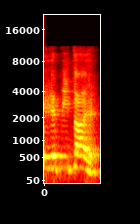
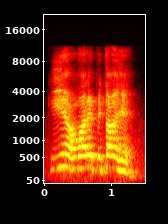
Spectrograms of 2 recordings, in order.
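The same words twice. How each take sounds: First: पीता with a long ee sound; long vowel. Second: Said in the usual way. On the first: Shown as a demonstration. Teacher shows a wrong vowel, saying पीता. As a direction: stretch the ee in पीता. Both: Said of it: "अरे पिता है कि पीता है?".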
